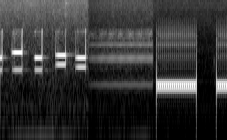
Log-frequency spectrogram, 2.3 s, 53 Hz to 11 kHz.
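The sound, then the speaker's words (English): Telephone dialling to call someone back: four quick keypad beeps, then a fainter steady line tone and two loud, buzzing ringback pulses, with no talk. “Okay, we seem to have lost Tina. Bear with me for 1 second, listeners. I'm going to get her back on straight away.”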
